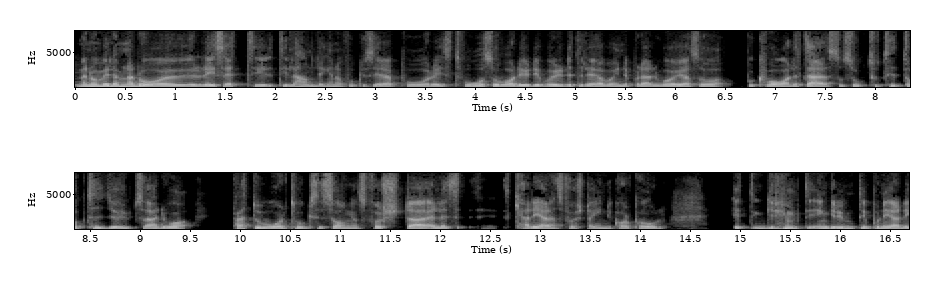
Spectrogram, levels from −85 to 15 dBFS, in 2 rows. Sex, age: male, 30-49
